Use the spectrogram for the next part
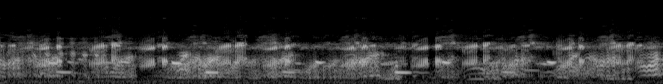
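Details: Many frogs calling together, a thick bed of raspy croaks punctuated by higher chirping notes, the chorus surging and easing irregularly throughout.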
